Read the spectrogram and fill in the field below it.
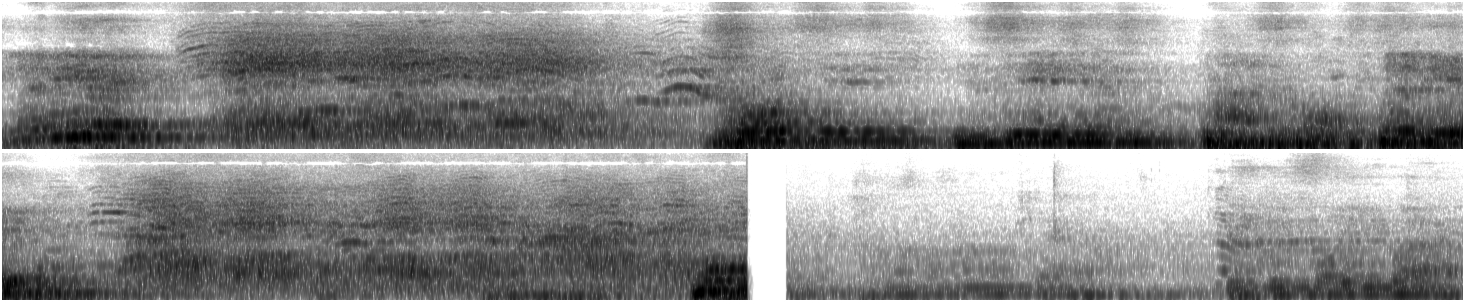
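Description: A man calls out loudly through a loudspeaker in a large echoing hall.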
